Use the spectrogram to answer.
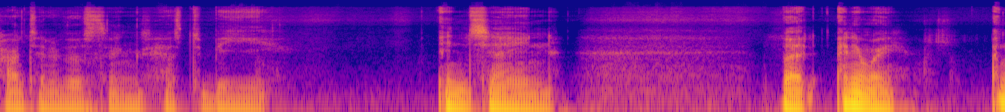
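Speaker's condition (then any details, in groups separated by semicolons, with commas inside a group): No condition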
